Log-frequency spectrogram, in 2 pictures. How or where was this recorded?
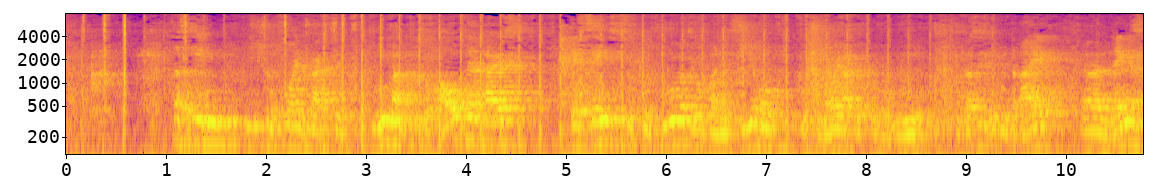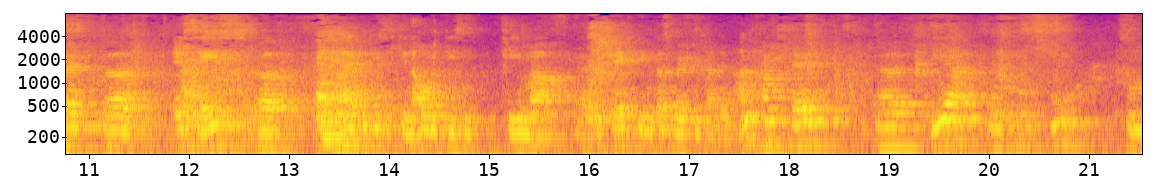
large echoing room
